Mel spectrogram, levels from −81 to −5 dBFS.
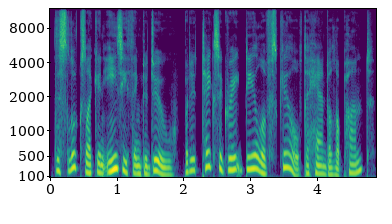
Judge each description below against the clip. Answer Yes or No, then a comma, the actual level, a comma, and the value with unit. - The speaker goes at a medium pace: No, fast, 245 wpm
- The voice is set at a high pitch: Yes, high, 195 Hz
